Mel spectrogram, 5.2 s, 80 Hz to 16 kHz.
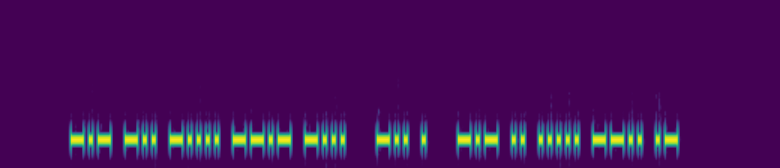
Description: Morse code, heard as a keyed tone, about 37 wpm, 700 Hz. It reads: KD6QB DE KI5ZA
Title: USA Callsign DE Callsign - 5 Characters - 40wpm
